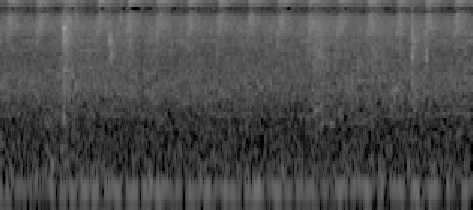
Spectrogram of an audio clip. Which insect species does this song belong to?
Cryptotympana takasagona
